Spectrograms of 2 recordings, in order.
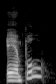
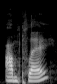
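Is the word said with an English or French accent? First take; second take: English; French. First: The word is said with a plain English accent. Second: The word is said with a French accent.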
